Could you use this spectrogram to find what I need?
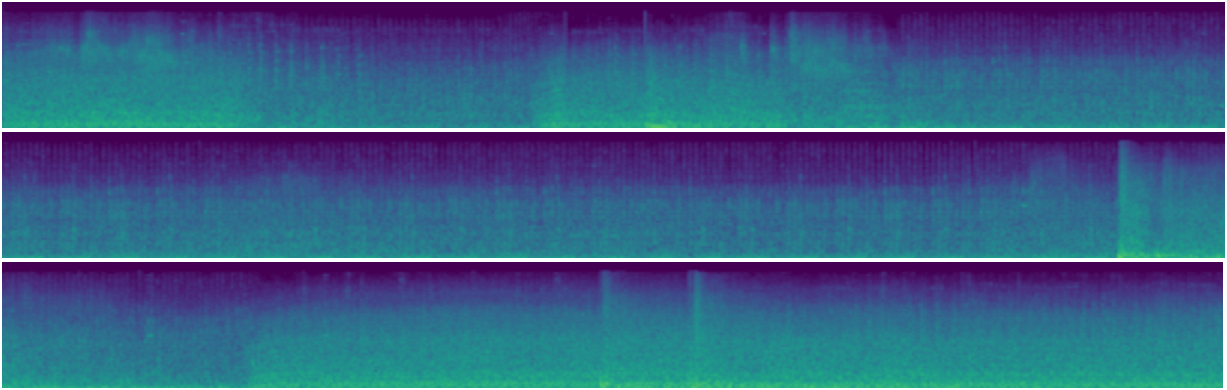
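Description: A tank engine rumbles and clanks as the tank drives.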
